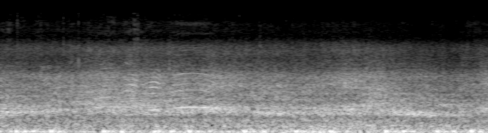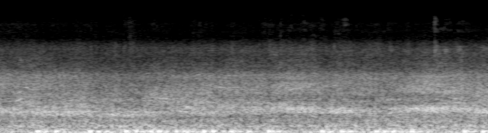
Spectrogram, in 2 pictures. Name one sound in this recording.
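Drums beat steadily in a large stadium crowd.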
